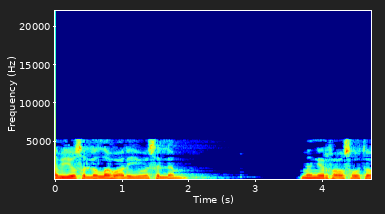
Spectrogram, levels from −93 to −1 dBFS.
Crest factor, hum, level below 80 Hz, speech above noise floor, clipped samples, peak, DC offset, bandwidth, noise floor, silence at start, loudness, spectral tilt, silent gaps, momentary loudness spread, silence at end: 18 dB; none; -60 dBFS; 49 dB; under 0.1%; -4 dBFS; under 0.1%; 5.4 kHz; -68 dBFS; 0 s; -20 LUFS; -12.5 dB/octave; 3.11-3.61 s; 7 LU; 0 s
